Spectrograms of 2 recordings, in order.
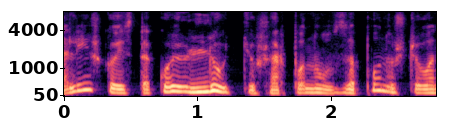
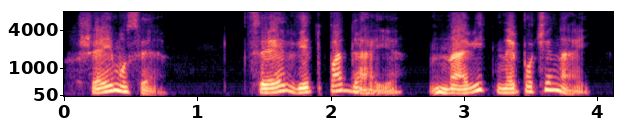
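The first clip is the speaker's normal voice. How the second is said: slower delivery; 2 semitones higher than usual. Narrator reads one boy addressing another in a dormitory dispute, warning. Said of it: "застеріг Рон".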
